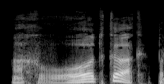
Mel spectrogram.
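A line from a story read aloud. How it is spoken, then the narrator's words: Muttering. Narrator (Russian): пробормотал он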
